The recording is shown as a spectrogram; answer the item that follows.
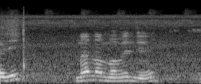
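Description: Crickets chirping in the background, a steady high-pitched trill under a man's talk.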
